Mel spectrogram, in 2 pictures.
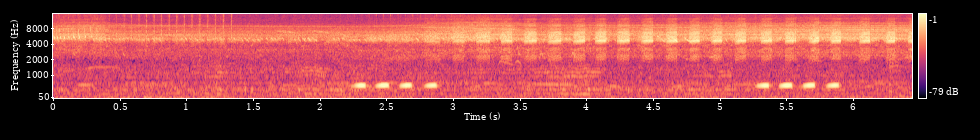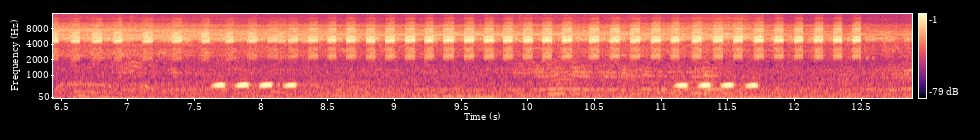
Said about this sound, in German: Es ist August an einem Nachmittag. Der Tag nähert sich seinem Ende, aber es herrscht immer noch erdrückende Hitze. Dieses Gefühl der Trockenheit wird noch durch die übliche Sommersymphonie des Grillenzirpens unterstrichen.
